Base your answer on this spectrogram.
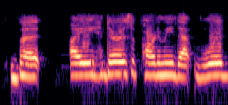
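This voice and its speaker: A woman speaking at a very slow pace, dry and close with no echo, over music in the background. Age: 60s. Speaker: caller. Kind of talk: casual chat.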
